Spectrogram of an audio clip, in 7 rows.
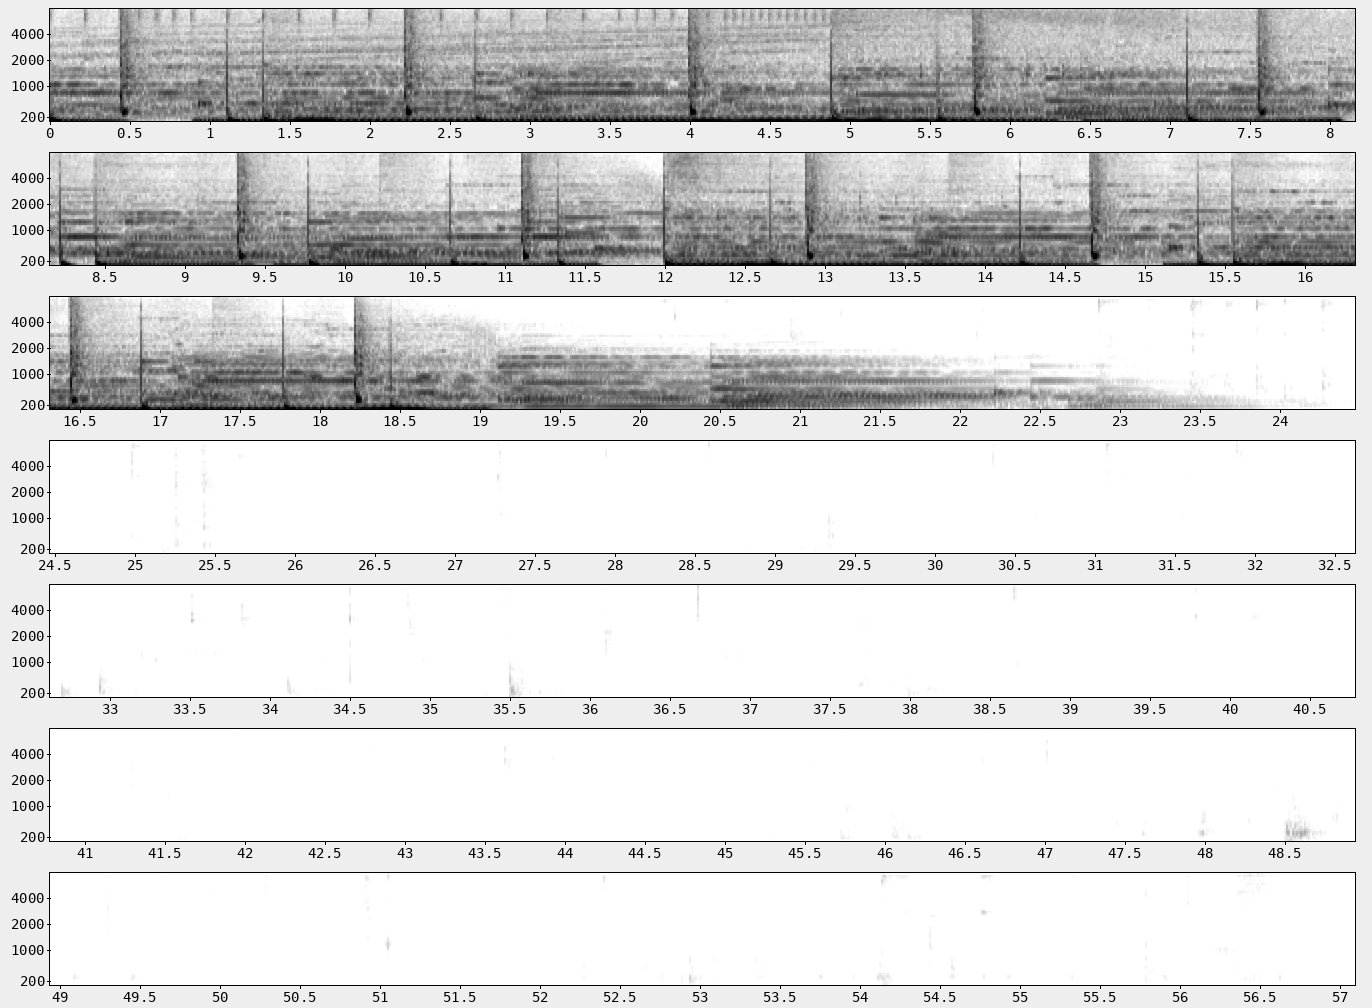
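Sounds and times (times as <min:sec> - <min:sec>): sharp clicks and crunches: 0:22.8 - 0:25.9
chewing and biting chicken wings: 0:29.9 - 0:39.0, 0:39.6 - 0:44.1, 0:45.1 - 0:57.0.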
